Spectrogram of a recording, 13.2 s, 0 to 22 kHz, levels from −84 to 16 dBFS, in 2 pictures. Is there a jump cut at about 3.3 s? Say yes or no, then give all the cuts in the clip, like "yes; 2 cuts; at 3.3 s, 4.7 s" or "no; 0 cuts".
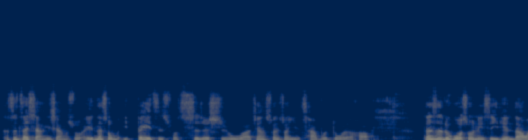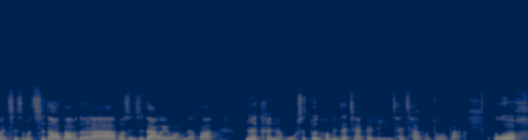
no; 0 cuts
